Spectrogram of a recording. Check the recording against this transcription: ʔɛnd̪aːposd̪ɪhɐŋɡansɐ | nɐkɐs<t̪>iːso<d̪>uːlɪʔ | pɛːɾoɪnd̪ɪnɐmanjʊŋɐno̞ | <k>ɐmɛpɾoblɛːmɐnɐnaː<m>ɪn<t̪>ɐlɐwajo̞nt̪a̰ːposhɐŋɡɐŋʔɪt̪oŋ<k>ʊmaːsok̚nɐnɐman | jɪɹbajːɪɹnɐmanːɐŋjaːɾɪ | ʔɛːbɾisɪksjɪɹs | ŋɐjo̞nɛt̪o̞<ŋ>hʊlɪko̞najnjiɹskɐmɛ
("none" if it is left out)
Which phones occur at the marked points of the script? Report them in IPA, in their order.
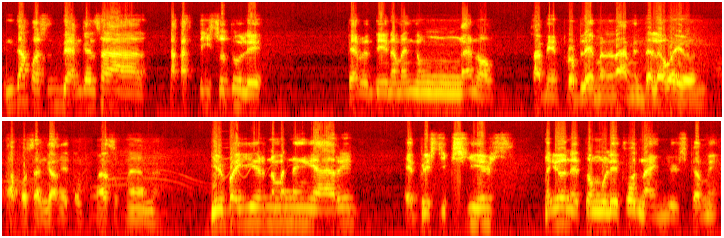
t̪, d̪, k, m, d̪, p, ŋ

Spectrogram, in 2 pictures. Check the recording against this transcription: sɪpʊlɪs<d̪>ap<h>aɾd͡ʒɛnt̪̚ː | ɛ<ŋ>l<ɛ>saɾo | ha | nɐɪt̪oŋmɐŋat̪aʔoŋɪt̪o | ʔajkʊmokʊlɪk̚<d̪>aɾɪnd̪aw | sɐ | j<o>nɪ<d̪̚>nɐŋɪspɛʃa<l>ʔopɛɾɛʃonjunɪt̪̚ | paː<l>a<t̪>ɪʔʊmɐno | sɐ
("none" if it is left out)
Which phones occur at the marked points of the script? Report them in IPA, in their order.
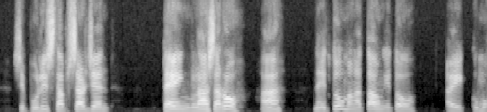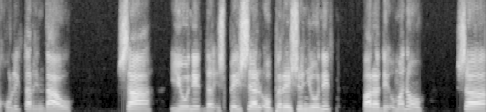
t̪, s, ŋ, a, t̪, u, t̪̚, l, ɾ, d̪

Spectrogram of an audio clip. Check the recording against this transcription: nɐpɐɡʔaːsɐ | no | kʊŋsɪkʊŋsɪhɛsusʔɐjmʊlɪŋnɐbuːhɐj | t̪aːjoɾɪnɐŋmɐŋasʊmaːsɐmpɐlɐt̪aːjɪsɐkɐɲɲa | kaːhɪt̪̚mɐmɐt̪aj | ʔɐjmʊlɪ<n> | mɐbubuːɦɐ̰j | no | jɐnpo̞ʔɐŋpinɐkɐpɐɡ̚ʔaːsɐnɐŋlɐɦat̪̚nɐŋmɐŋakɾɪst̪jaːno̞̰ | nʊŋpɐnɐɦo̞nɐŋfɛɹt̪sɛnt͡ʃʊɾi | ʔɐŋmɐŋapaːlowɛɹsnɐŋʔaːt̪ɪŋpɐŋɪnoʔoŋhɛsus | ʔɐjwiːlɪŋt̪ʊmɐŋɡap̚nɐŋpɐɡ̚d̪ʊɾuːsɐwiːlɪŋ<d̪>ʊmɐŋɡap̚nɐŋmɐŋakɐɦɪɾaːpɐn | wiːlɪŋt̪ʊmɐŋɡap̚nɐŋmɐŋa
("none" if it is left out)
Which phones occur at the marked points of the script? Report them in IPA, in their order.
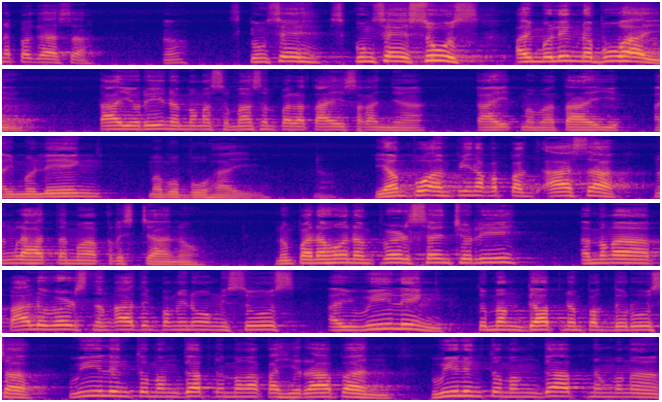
ŋ, t̪

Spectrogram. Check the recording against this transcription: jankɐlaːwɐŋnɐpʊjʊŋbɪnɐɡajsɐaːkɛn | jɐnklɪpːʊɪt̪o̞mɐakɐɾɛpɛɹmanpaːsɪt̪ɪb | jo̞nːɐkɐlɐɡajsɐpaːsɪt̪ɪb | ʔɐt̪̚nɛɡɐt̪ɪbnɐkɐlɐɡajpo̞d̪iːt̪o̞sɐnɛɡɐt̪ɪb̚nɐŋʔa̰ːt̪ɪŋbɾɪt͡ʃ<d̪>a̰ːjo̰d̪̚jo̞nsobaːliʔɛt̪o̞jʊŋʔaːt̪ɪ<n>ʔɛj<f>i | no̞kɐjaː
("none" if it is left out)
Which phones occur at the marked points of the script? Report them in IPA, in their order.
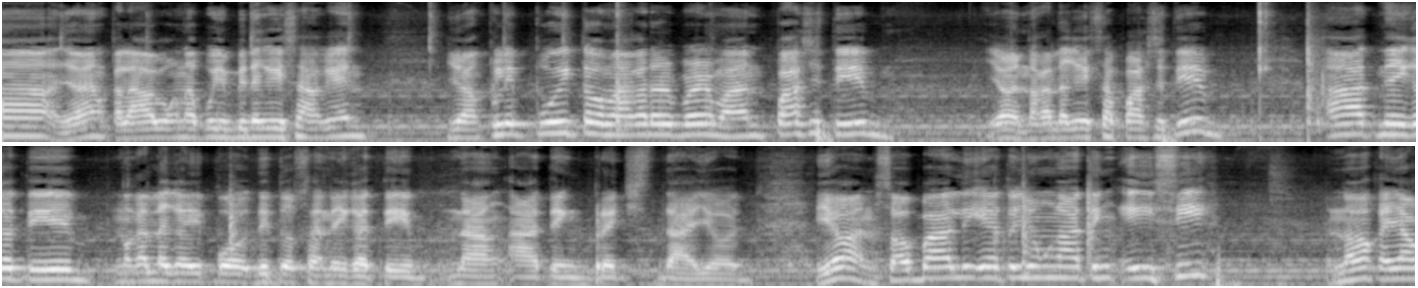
d̪, ŋ, s

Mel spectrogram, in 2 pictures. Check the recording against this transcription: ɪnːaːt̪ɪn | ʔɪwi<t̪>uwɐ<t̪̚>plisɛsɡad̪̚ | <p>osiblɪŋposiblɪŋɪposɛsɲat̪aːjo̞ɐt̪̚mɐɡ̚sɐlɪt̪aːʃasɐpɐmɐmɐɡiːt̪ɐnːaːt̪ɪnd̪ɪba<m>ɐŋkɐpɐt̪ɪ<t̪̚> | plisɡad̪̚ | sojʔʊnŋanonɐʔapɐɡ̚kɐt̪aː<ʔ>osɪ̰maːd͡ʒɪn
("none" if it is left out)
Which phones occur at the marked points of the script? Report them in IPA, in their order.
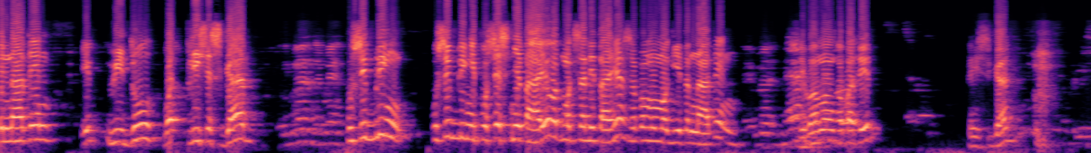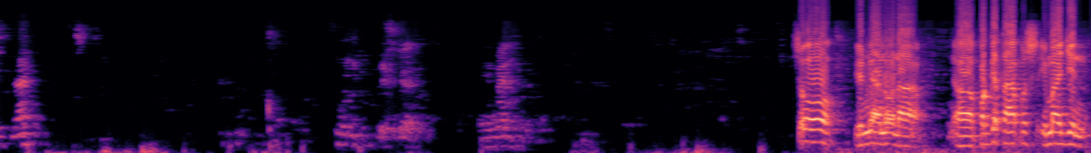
d̪, t̪̚, p, m, d̪̚, p

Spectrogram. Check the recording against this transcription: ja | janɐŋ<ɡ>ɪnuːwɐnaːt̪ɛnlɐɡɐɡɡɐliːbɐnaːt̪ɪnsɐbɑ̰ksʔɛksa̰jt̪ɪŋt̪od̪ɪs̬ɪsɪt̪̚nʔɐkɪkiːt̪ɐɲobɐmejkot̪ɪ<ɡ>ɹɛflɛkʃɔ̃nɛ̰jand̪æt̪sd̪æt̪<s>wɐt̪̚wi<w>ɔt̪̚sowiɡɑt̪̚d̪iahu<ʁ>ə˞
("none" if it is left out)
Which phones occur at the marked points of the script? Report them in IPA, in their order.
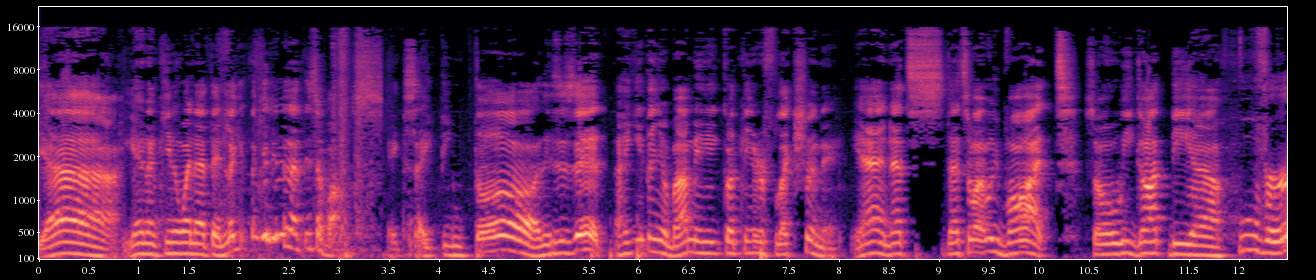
k, ŋ, s, b, v

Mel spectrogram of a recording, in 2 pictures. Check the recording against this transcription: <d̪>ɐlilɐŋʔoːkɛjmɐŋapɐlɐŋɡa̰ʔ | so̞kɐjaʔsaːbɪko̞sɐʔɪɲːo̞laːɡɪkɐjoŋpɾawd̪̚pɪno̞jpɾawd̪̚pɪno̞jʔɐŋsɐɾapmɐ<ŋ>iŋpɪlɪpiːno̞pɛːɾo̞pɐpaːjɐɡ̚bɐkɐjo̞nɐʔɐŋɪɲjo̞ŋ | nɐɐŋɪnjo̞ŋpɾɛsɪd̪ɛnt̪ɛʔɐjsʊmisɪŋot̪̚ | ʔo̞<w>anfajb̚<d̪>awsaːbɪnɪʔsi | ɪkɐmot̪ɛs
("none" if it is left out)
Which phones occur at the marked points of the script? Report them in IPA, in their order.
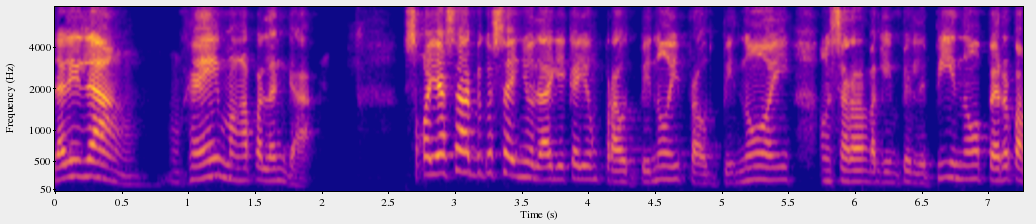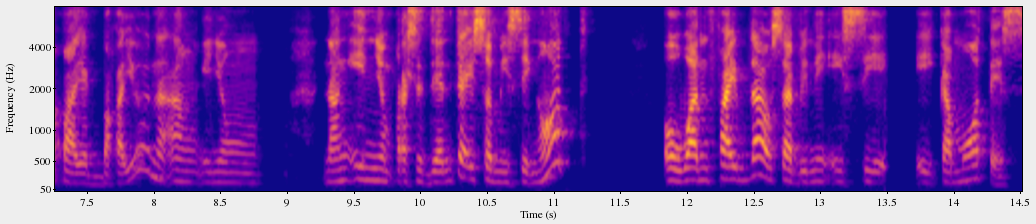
d̪, ɡ, w, d̪

